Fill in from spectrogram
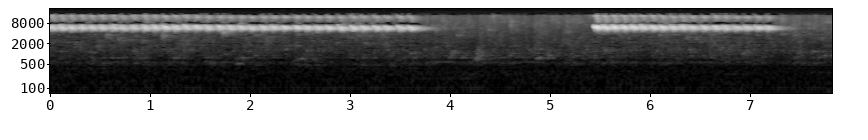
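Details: Brown-throated sunbird, known locally as konin, before dawn: a long, even, shrill buzzing trill of over three seconds, a short pause with faint background, then another sustained high trill.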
